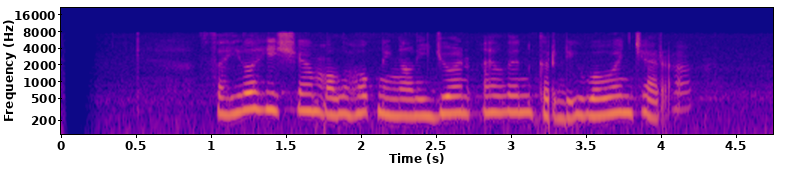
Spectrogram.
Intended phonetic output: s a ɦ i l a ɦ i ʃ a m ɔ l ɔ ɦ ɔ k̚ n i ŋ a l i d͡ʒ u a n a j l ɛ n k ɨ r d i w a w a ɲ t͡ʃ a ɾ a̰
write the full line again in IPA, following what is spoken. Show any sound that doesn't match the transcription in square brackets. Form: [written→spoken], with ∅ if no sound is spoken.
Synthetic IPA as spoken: s a ɦ i l a ɦ i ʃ a m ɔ l ɔ ɦ ɔ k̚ n i ŋ a l i d͡ʒ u a n a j l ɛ n k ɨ r d i w a w a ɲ t͡ʃ a ɾ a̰

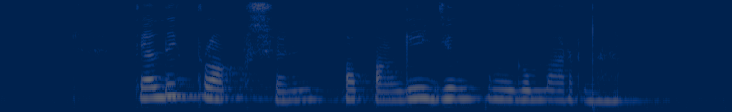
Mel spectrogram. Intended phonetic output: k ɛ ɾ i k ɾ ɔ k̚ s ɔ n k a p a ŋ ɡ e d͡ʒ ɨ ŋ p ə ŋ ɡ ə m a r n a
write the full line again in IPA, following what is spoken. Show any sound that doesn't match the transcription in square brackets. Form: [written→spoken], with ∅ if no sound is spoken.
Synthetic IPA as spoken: k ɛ [ɾ→l] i k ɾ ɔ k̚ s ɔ n [k→p] a p a ŋ ɡ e d͡ʒ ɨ ŋ p ə ŋ ɡ ə m a r n a

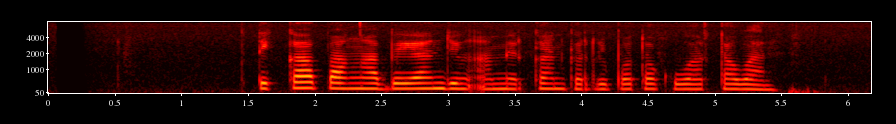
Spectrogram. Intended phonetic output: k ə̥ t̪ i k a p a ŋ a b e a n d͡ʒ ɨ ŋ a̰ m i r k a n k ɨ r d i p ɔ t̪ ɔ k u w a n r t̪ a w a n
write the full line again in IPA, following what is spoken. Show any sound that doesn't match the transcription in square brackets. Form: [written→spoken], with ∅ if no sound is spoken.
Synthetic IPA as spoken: k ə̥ t̪ i k a p a ŋ a b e a n d͡ʒ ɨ ŋ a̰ m i r k a n k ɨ r d i p ɔ t̪ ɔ k u w a [n→∅] r t̪ a w a n

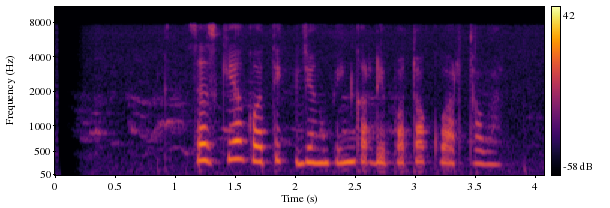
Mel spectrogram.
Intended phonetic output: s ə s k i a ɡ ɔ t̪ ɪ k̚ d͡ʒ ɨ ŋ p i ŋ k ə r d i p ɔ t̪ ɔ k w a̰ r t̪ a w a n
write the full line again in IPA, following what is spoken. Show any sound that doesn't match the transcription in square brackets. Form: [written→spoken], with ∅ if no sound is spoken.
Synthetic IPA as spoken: s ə s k i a ɡ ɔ t̪ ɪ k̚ d͡ʒ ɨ ŋ p i ŋ k ə r d i p ɔ t̪ ɔ k w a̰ r t̪ a w a n

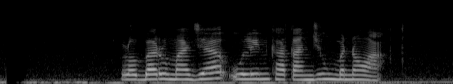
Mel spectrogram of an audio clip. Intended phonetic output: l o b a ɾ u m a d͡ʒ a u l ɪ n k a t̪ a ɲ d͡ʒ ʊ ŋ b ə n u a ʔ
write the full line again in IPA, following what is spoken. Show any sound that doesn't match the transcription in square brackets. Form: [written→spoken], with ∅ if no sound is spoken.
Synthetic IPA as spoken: l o b a ɾ u m a d͡ʒ a u l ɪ n k a t̪ a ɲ d͡ʒ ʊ ŋ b ə n [u→o] a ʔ

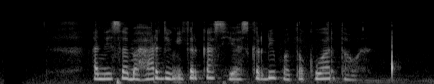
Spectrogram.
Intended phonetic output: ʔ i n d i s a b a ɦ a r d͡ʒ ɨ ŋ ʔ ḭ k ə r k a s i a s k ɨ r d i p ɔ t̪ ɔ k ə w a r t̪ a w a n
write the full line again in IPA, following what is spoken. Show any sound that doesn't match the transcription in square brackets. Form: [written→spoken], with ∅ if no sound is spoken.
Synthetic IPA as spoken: ʔ [i→a] n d i s a b a ɦ a r d͡ʒ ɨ ŋ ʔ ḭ k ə r k a s i a s k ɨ r d i p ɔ t̪ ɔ k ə w a r t̪ a w a n

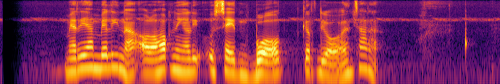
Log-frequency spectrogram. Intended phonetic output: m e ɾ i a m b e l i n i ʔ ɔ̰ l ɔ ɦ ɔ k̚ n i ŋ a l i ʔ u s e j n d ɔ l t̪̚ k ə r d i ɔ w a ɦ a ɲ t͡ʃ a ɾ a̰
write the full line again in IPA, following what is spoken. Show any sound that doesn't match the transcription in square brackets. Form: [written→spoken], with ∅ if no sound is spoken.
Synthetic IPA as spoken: m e ɾ i a m b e l i n [i→a] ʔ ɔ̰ l ɔ ɦ ɔ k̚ n i ŋ a l i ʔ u s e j n [d→b] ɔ l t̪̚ k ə r d i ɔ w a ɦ a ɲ t͡ʃ a ɾ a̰

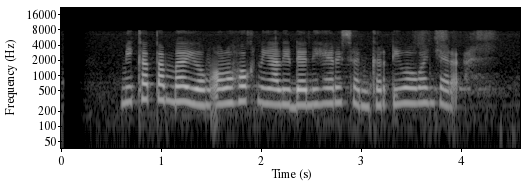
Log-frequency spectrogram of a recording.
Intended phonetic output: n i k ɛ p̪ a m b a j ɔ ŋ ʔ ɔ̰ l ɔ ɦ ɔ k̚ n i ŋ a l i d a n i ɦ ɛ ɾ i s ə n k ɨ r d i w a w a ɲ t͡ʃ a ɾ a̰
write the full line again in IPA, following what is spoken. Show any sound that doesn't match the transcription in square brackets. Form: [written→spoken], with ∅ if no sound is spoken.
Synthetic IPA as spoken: [n→m] i k [ɛ→a] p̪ a m b a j ɔ ŋ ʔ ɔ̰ l ɔ ɦ ɔ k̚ n i ŋ a l i d a n i ɦ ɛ ɾ i s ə n k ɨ r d i w a w a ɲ t͡ʃ a ɾ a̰

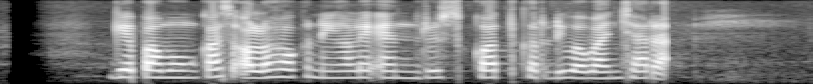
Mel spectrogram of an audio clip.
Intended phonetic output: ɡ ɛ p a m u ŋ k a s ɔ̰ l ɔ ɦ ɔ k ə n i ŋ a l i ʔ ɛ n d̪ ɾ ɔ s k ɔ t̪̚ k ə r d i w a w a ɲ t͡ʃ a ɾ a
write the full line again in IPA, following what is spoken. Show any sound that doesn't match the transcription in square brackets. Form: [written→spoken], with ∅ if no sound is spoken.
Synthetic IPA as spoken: ɡ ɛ p a m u ŋ k a s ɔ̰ l ɔ ɦ ɔ k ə n i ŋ a l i ʔ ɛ n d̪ ɾ [ɔ→u] s k ɔ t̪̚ k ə r d i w a w a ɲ t͡ʃ a ɾ a

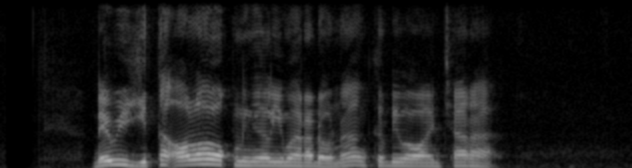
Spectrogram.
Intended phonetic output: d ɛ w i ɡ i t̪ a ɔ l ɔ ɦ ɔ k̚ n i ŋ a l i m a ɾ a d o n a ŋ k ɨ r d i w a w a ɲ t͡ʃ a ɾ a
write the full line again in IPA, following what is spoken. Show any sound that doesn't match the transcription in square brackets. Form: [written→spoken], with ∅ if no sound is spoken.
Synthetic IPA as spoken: d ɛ w i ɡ i t̪ a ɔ l ɔ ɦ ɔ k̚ n i ŋ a l i m a ɾ a d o n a ŋ k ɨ r d i w a w a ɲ t͡ʃ a ɾ a

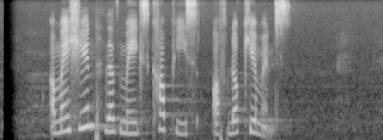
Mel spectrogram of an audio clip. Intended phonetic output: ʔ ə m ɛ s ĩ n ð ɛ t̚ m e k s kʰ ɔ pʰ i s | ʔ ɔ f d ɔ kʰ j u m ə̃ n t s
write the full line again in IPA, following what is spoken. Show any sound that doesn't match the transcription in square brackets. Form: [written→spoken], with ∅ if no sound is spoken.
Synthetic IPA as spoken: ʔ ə m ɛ [s→ʃ] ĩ n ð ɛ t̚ m e k s kʰ ɔ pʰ i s | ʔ ɔ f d ɔ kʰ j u m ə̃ n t s

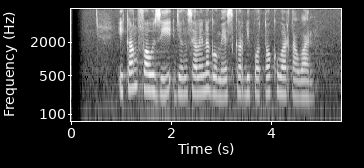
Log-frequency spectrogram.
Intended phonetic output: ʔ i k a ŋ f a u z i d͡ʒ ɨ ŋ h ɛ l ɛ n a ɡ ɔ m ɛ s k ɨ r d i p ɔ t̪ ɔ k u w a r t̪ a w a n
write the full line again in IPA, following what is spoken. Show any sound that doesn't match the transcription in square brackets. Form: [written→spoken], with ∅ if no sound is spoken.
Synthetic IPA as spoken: ʔ i k a ŋ f a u z i d͡ʒ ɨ ŋ [h→s] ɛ l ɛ n a ɡ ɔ m ɛ s k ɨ r d i p ɔ t̪ ɔ k u w a r t̪ a w a n

